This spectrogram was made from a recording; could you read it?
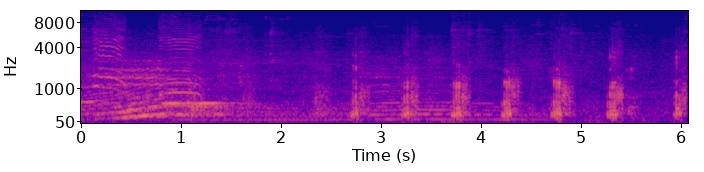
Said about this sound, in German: Am nächsten Morgen herrscht wieder Unruhe im Stall.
